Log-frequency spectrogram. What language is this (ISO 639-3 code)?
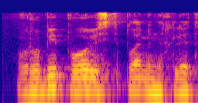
rus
